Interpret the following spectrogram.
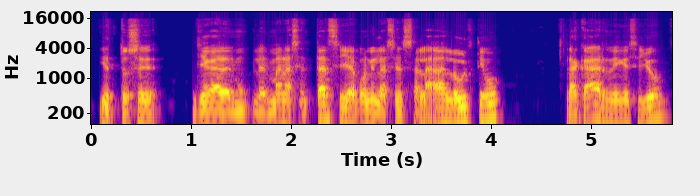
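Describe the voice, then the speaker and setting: A man hosting a faith podcast, retelling a story in an animated way and checking in with his listeners. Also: medium pitch, normal speed, gravelly. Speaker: podcast host.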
